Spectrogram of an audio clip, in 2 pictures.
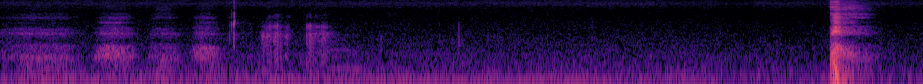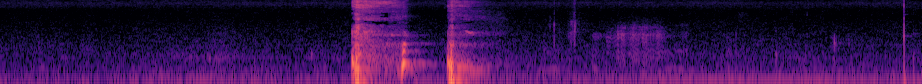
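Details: Coughing, with a cat reacting: about four short, sharp coughs, one alone and then a quick cluster of three, in a quiet room.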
